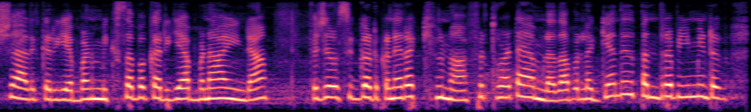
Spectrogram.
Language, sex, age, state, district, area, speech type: Dogri, female, 18-30, Jammu and Kashmir, Kathua, rural, spontaneous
